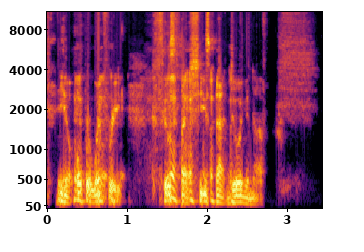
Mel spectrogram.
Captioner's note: laughs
